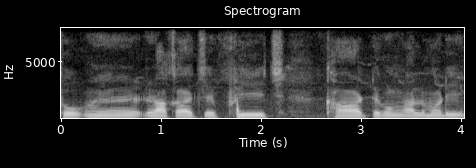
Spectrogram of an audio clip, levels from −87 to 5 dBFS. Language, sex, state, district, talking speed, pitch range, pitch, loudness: Bengali, male, West Bengal, Purulia, 120 wpm, 120-125 Hz, 125 Hz, -18 LUFS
